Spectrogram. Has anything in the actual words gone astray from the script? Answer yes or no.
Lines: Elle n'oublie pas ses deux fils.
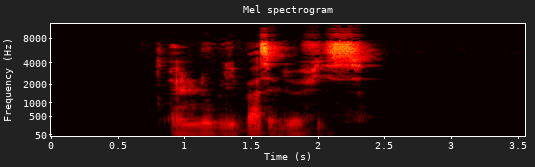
no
